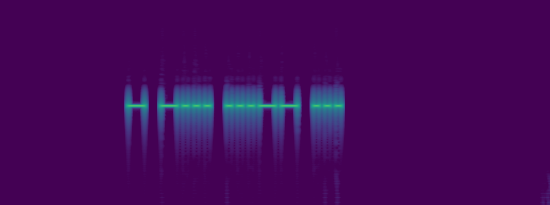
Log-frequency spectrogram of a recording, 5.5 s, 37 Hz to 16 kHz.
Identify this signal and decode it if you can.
Morse code, heard as a keyed tone, about 22 wpm, 700 Hz. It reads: TB3S
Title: DXCC-100 Call Signs - 4 Characters - 22wpm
